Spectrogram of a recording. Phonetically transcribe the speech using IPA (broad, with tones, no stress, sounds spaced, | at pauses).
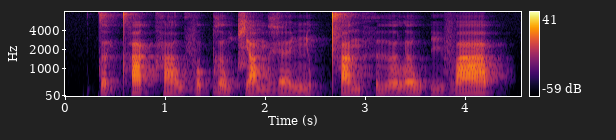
t̪ ə̰˧˨ j t̪ʰ a˦˥ k̚ h a̤˨˩ w v ə˦˥ p̚ ɣ ə˧˩ w t͡ɕ a˧˩ m ɣ ɛ̤˨˩ ɲ ə˦˥ p̚ t̪ʰ a˨˦ n h ɨ˧˩ ə̯ l ə˧ w ʔ i˧˩ v aː˦˥ p̚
